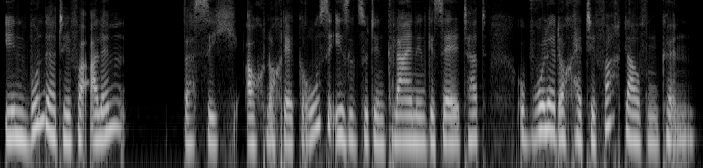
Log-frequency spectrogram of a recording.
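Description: A woman's voice: medium pitch, moderate pace, gravelly, warm tone, no echo, studio quality. Woman reading a children's story aloud. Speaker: narrator.

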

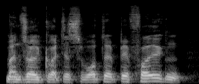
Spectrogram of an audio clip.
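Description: A man reading aloud, voicing a frail, hoarse old man who keeps coughing and gently lectures children. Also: medium pitch, steady tone. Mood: gentle, earnest. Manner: slow, gentle, preaching to children.

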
